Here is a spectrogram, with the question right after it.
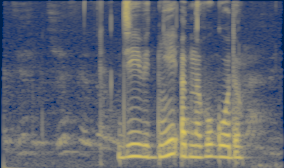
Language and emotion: Russian, neutral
